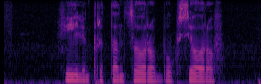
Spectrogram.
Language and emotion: Russian, neutral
